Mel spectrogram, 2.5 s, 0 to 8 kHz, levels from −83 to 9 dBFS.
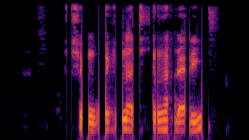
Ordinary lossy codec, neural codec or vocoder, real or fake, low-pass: AAC, 48 kbps; none; real; 7.2 kHz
